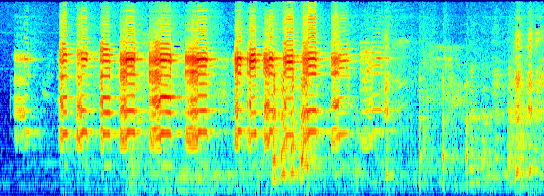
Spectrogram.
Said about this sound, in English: It's a Canadian goose. They fly up over the lake and everything, and we enjoy watching them, and we enjoy them coming down to land on the lake.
